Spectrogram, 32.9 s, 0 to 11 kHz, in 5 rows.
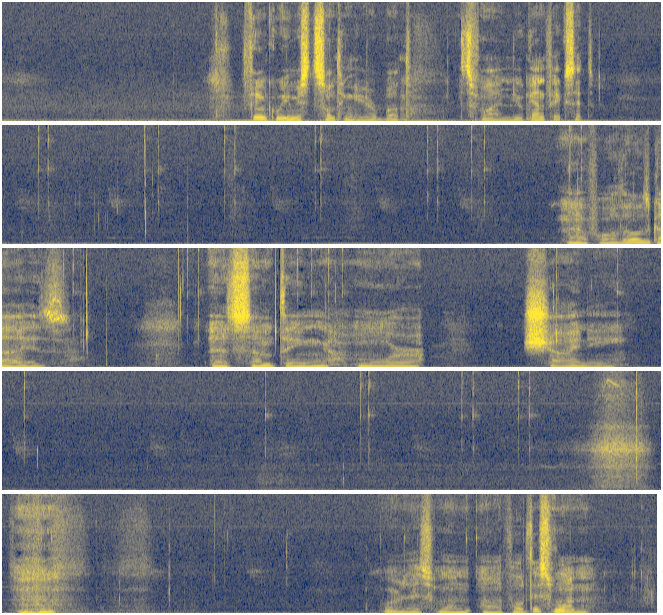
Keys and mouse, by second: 8.0 click, 9.7-11.4 drag, 13.8-16.1 drag, 16.5 click, 18.6 click, 20.0-22.4 drag, 24.4 click, 29.2-30.4 middle drag, 31.0 click.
